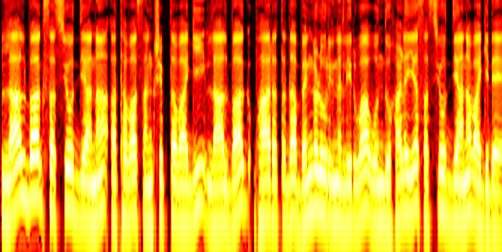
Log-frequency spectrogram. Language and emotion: Kannada, neutral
